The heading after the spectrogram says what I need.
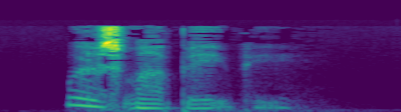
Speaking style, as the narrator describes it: Ruth muttered, half asleep

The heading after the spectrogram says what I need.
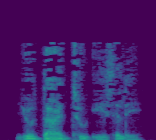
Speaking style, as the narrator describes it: he whispered vehemently

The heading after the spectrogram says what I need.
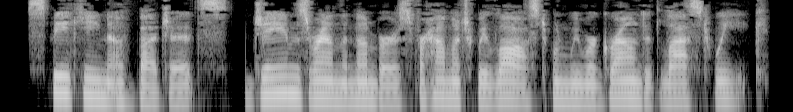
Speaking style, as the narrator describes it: Agnes says in a low, serious tone

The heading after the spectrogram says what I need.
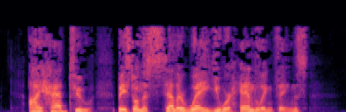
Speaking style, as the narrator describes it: Kestra snapped

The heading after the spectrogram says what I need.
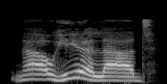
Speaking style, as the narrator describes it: Nevin said with a chuckle

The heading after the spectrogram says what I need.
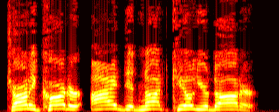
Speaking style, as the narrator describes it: yelled

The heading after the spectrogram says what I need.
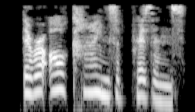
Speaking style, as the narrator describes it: she snapped

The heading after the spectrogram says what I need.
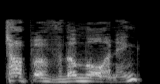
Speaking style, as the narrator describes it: a voice croaked, descending into a choking laugh cough

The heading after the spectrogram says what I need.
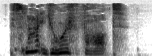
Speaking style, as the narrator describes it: I mumble, my face burning

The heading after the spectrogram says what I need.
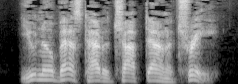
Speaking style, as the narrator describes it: he said

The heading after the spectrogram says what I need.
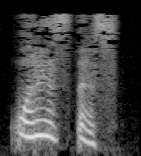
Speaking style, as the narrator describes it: I gasped after a few seconds of agony

